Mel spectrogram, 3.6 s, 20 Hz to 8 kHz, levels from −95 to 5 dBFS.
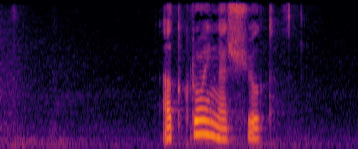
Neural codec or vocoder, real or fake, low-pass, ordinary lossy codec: codec, 24 kHz, 0.9 kbps, WavTokenizer, medium speech release version 2; fake; 7.2 kHz; none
